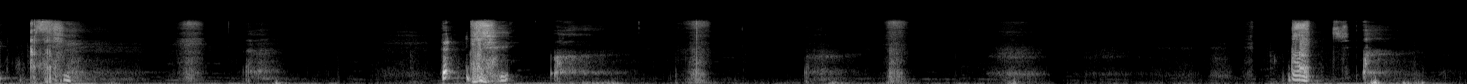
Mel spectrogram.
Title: Messy chirstmas sneezes 🤧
